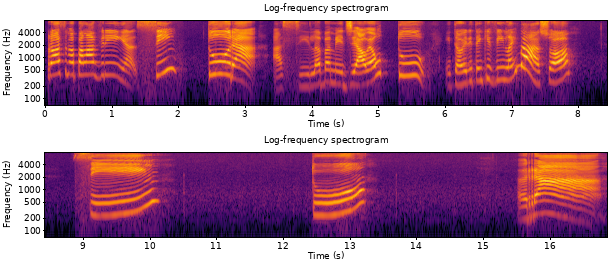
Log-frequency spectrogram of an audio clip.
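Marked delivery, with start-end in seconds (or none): 1.4-3.2 slow, split after the first syllable. Shown as a demonstration. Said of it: "separamos essas palavras em sílabas". 8.8-16.8 each syllable drawn out, long pauses between; syllable-by-syllable dictation. Shown as a demonstration. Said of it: "separamos essas palavras em sílabas".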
